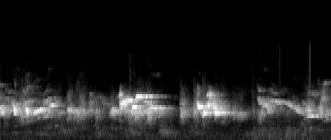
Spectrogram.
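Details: Sibling European goldfinches, two with an abnormal mask from birth, give short bursts of quick liquid twittering, separated by brief dips in loudness, high-pitched and chattering throughout.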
